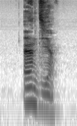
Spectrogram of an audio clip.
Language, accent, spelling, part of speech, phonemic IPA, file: French, France, Indien, noun / proper noun, /ɛ̃.djɛ̃/, LL-Q150 (fra)-Indien.wav
- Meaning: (noun) 1. Indian (resident or native of India) 2. Indian (indigenous person of the Americas); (proper noun) Indus (constellation)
